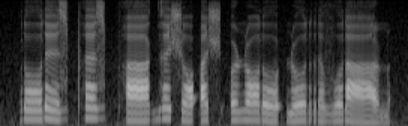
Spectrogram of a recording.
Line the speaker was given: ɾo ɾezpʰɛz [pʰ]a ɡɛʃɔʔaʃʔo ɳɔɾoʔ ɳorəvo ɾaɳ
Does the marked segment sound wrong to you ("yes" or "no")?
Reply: no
